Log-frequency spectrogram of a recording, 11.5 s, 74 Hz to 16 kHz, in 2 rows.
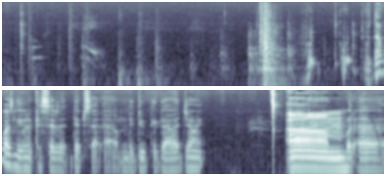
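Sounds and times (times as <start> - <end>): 
door shutting: 3.7 - 4.6
speech: 5.5 - 8.8, 10.0 - 11.4.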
